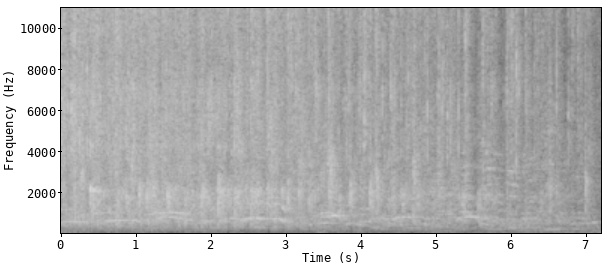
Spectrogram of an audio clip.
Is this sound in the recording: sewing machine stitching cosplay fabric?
no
